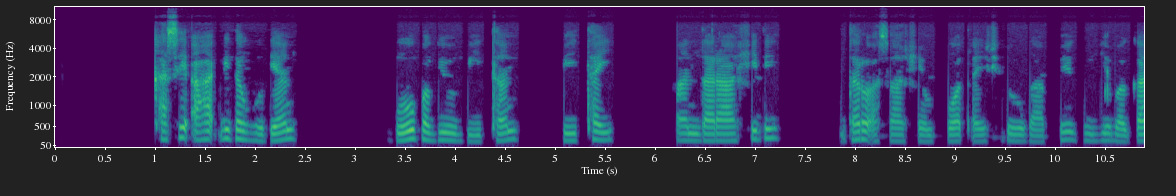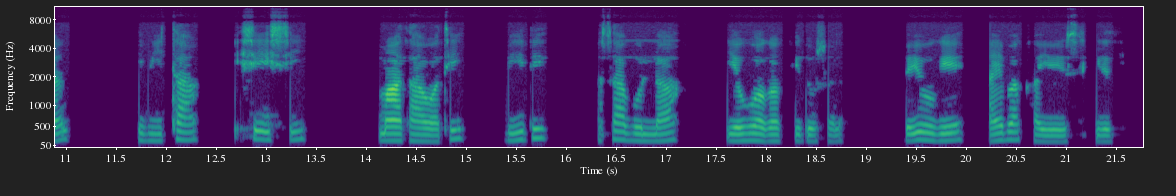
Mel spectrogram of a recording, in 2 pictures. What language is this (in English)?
Wolaytta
